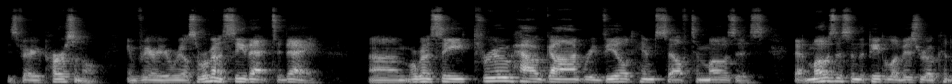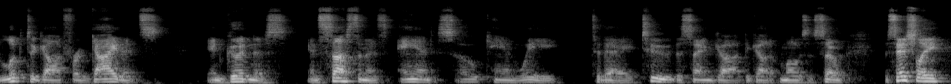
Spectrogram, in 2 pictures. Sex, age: male, 40-59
